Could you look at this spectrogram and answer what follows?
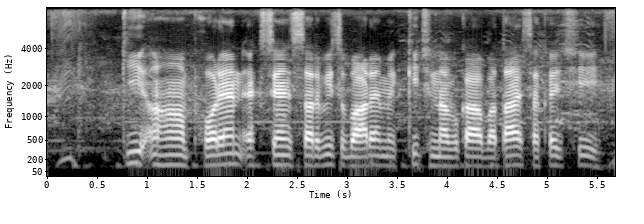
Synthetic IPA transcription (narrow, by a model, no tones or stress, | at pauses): kiəɦãpʰoɾeneksend͡ʒsəɾbisbaɾemẽkit͡ʃʰnəbkabət̪ajsəkɛt͡ʃʰi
